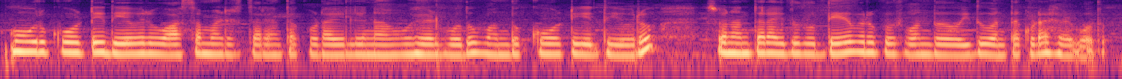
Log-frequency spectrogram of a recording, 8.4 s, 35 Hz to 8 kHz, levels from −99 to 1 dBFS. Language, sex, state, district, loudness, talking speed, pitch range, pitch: Kannada, female, Karnataka, Dakshina Kannada, -16 LUFS, 165 wpm, 190-210 Hz, 195 Hz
